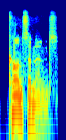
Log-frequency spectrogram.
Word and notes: consonant: British English

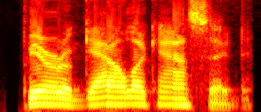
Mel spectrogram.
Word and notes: pyrogallic acid: American English

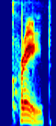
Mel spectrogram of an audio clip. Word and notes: crape: American English

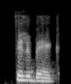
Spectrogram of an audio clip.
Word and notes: philabeg: Indian

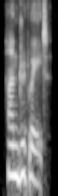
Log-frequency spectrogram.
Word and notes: hundredweight: Indian

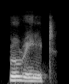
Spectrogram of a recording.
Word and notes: prorate: Indian

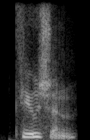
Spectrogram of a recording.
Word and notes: fusion: Indian

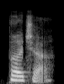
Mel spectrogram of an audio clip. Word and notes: percher: Indian

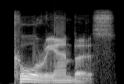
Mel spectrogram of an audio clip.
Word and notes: choriambus: British English

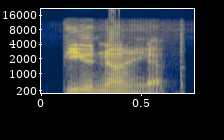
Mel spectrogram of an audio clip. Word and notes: bunyip: American English

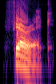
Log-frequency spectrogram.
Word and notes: ferric: American English

